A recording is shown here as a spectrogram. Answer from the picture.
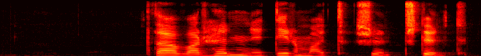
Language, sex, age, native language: Icelandic, male, 8, Icelandic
